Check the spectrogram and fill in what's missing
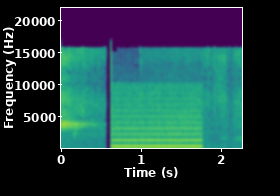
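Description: A telephone dial tone sounds loud and steady for about a second while a call is placed, set between quieter stretches.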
